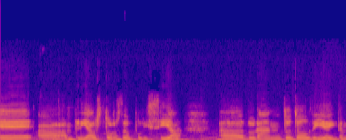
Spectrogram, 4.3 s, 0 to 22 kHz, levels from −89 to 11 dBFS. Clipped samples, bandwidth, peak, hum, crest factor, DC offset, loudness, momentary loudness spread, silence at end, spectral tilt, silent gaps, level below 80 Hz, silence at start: under 0.1%; 13 kHz; -8 dBFS; none; 18 dB; under 0.1%; -25 LUFS; 8 LU; 0 s; -4.5 dB/octave; none; -40 dBFS; 0 s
